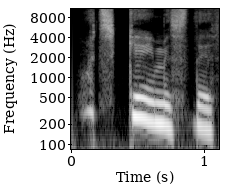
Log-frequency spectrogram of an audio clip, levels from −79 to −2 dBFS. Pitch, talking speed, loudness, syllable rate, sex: 220 Hz, 215 wpm, -15 LUFS, 4.5 syllables/s, female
